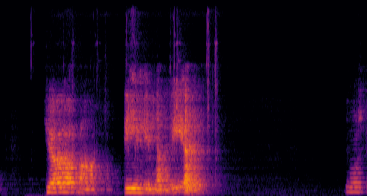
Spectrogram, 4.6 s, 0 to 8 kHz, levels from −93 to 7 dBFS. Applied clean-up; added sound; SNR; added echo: neural mask model DeepFilterNet 3.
